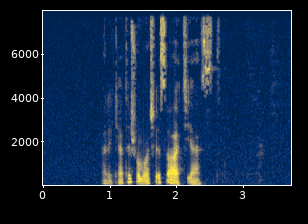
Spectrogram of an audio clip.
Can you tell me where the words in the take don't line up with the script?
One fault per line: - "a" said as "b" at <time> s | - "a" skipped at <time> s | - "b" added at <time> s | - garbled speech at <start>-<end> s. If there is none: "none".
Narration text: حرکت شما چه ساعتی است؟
none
